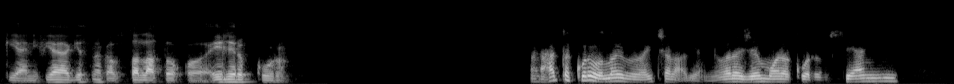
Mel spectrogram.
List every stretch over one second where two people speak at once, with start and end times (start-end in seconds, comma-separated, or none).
none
